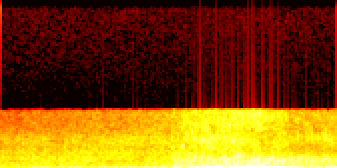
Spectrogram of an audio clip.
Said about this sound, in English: Dude just almost hit me with his fucking car. Everybody's so fucking stupid here. I stood there waiting for him to go. He's sitting at the stop sign.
